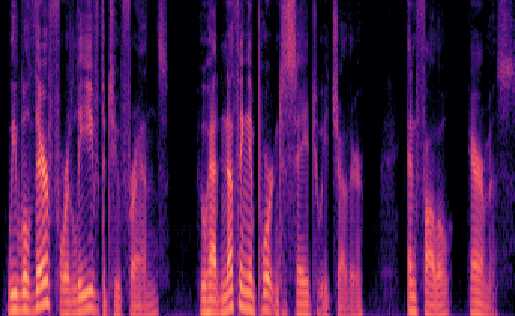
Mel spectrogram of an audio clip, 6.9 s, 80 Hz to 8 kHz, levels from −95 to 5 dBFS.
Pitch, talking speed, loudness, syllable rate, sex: 115 Hz, 165 wpm, -21 LUFS, 5.4 syllables/s, male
